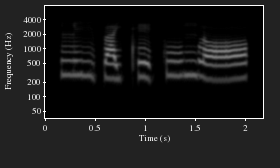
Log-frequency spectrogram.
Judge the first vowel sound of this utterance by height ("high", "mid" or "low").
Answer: high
